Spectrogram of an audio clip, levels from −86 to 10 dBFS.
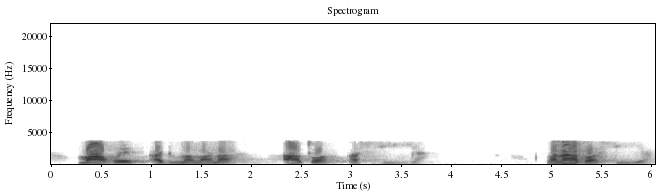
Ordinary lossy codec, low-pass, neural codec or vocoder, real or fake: AAC, 16 kbps; 3.6 kHz; none; real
